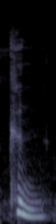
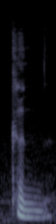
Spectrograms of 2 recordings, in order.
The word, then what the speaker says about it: can: she can speak spanish now notice the pronunciation of can becomes kun she can she can speak spanish he can play tennis we can speak german all right so can becomes con when we speak now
